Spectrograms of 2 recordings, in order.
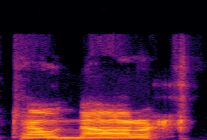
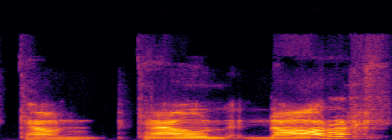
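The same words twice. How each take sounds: First: Said in the usual way. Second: Kaun Narach drawn out slowly, syllable by syllable; slow down on Kaun Narach so students can follow; slow demonstration. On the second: Shown as a demonstration. Teacher slowing the Gaelic phrase for the class, slow and careful. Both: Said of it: "the head of a snake".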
